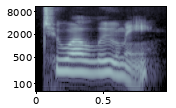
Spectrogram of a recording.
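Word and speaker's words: Tuolumne: right to alumi but it's spelled so different okay it's spelled t-u-o-l-u-m-n-e but I did look up how to pronounce it and I believe it was tuolumi I think you did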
